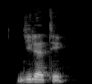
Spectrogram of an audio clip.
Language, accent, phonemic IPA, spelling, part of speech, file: French, France, /di.la.te/, dilater, verb, LL-Q150 (fra)-dilater.wav
- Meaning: to dilate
